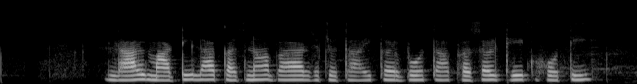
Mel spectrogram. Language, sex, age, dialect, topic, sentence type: Chhattisgarhi, female, 18-24, Northern/Bhandar, agriculture, question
